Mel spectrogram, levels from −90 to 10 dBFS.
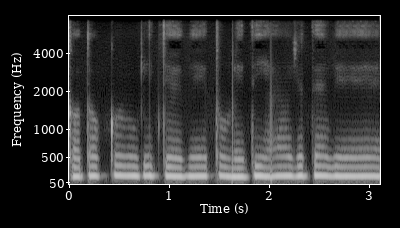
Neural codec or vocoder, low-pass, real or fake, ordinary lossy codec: codec, 24 kHz, 0.9 kbps, WavTokenizer, large speech release; 7.2 kHz; fake; none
